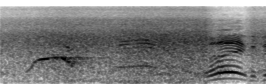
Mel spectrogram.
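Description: A waterfall and its fast river run as a steady rushing hiss. A brief voice sounds about a third of a second in, and a loud voice calls out near the end.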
